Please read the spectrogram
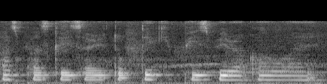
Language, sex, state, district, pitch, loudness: Hindi, female, Arunachal Pradesh, Papum Pare, 205 Hz, -16 LUFS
